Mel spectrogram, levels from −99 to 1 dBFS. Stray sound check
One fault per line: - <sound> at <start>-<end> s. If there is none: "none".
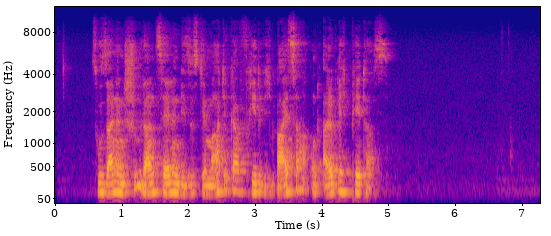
none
